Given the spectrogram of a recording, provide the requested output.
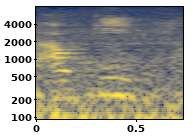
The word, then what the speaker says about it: Aukey: Aoki đó, đọc đúng là Aoki.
